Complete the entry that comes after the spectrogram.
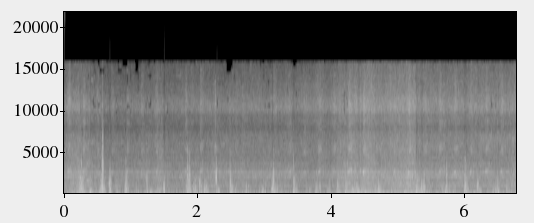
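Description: Ride noise of a moving passenger train heard from inside a carriage: wheels running on the rails with a steady rumble and frequent irregular clicks and rattles.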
